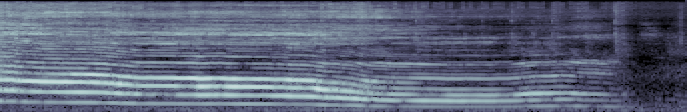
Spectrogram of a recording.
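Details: Siberian Husky screaming on a Sunday morning: one long harmonic howl that starts fairly high, slides gradually downward and fades out after about three seconds.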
